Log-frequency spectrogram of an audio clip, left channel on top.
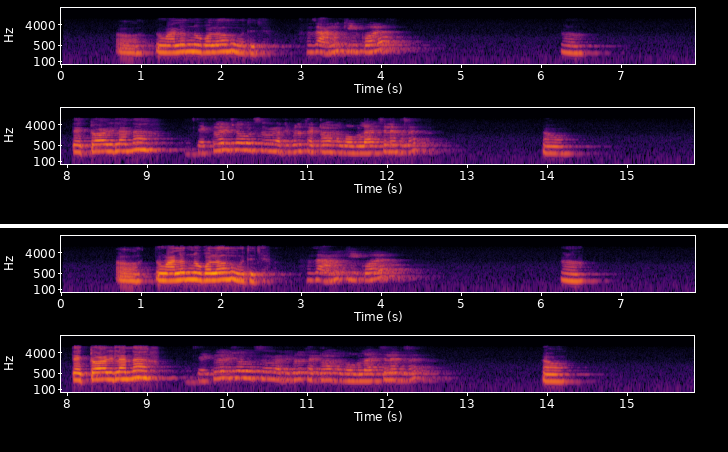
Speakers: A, on the right; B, on the left.
A: অ', তোমালোক নগলেও হ'ব তেতিয়া।
B: জানো কি কয়।
A: অ। টেক্টৰ আৰিলা না?
B: ট্ৰেক্টৰে দি থৈ গৈছে অ', ৰাতিপুৱা ট্ৰেক্টৰে হাল পাবলৈ আহিছিলে এফালে।
A: অ'।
